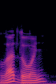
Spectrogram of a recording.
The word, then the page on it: ladon: Russian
